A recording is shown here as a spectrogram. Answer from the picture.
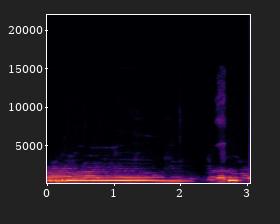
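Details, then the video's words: Barbary dove, pelung style, cooing as a lure to make other doves answer: a quick rolling burr opens into one long, even, low drawn-out note nearly two seconds long, then a short rolled coo. "Pancingan Suara PuterPaling Heboh Sejagat Raya"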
